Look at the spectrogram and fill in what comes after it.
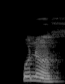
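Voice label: "hunus", Malay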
